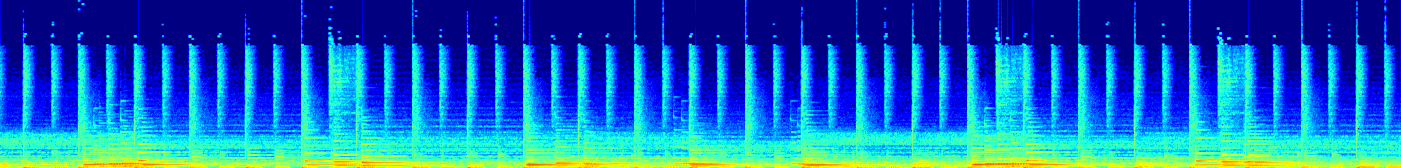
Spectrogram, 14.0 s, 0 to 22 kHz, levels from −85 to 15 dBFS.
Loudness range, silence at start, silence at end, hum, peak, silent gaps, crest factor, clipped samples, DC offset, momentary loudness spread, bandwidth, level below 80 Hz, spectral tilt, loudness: 3 LU; 0 s; 0 s; none; 0 dBFS; none; 14 dB; under 0.1%; 0.1%; 11 LU; 18.5 kHz; -28 dBFS; -6 dB/octave; -15 LUFS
